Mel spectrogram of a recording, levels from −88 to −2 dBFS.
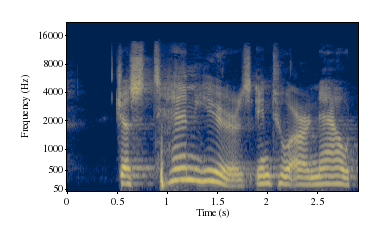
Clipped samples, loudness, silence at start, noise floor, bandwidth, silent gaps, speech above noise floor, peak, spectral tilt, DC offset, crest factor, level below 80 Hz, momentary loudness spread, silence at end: under 0.1%; -22 LUFS; 0.5 s; -54 dBFS; 14 kHz; none; 32 dB; -8 dBFS; -4 dB/octave; under 0.1%; 14 dB; -62 dBFS; 4 LU; 0 s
